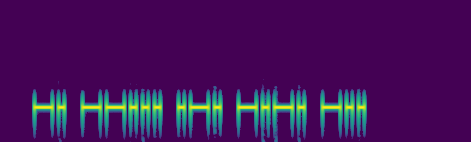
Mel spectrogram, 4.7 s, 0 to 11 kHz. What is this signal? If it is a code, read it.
Morse code, heard as a keyed tone, about 21 wpm, 700 Hz. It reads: N7RCD
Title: USA Call Signs - 5 Characters - Repeated 3x - 20wpm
